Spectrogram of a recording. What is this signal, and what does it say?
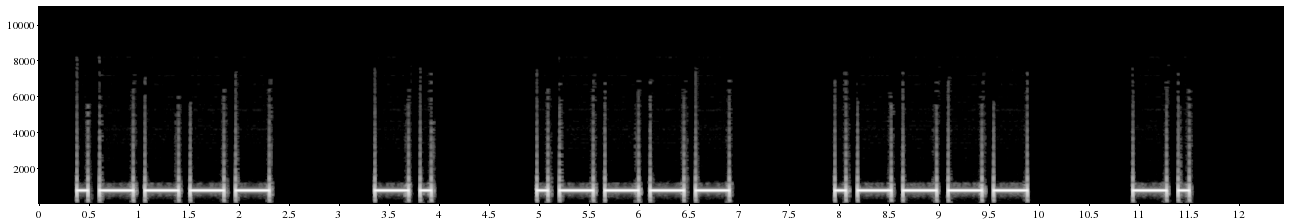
Morse code, heard as a keyed tone, about 10 wpm, spaced as for 6 wpm, 800 Hz. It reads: 1N11N
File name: LEZIONI / 4 Q1 ws 10wpm 2538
